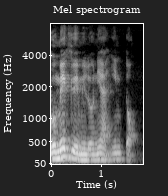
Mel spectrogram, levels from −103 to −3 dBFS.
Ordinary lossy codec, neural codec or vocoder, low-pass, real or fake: none; none; none; real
